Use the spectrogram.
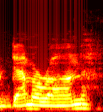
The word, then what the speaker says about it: Dameron: Poe Dameron rhymes with Cameron, as in James Cameron.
